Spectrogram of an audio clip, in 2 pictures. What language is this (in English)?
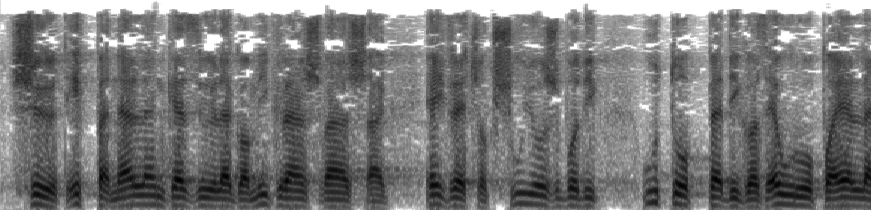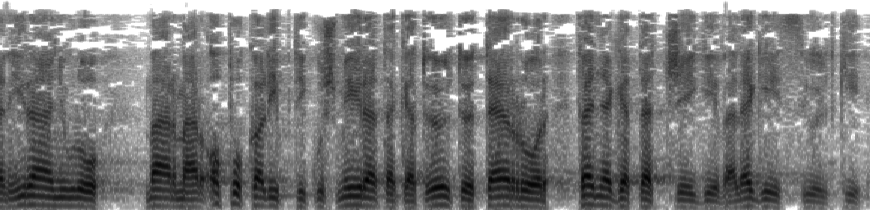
Hungarian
